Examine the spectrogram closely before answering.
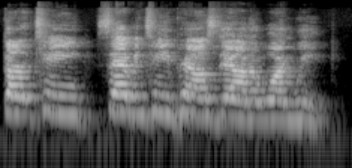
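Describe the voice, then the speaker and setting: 40s woman coaching weight loss on a live, high bright voice, echoey room, sounds a bit off mic. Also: normal speed, recorded from a distance. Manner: energetic, preachy, keeps asking "right?". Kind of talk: live stream motivational talk.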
